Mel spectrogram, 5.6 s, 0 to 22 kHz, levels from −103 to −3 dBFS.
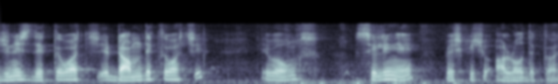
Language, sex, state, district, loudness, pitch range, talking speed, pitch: Bengali, male, West Bengal, Purulia, -22 LUFS, 115-150 Hz, 150 wpm, 135 Hz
